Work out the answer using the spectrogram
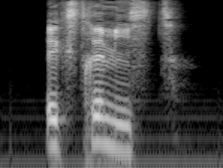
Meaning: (adjective) extremist; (noun) an extremist
- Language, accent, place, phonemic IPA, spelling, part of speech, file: French, France, Lyon, /ɛk.stʁe.mist/, extrémiste, adjective / noun, LL-Q150 (fra)-extrémiste.wav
